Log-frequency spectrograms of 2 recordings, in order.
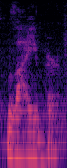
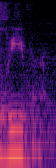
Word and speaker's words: Leiber: I want to talk about the very first story, very first professional sale by Fritz Leiber.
